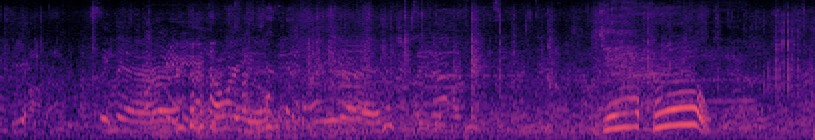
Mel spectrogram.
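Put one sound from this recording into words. A marching band plays horns outdoors.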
